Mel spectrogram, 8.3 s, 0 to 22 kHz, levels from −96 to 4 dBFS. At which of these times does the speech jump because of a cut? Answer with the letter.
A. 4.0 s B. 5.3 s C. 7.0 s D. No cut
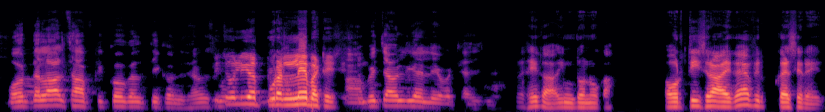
B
